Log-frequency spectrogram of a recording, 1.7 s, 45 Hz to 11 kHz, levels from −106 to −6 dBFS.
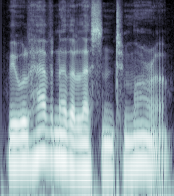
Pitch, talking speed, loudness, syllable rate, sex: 115 Hz, 240 wpm, -17 LUFS, 6.9 syllables/s, male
